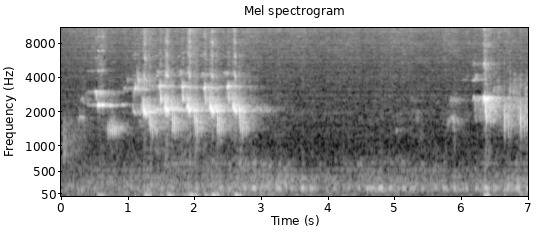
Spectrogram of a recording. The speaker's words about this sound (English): And because this was the beginning, well into the World War II, this turned out to be an extraordinary recording. And I'd just like you to listen to this for a few minutes. There's nightingale going.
